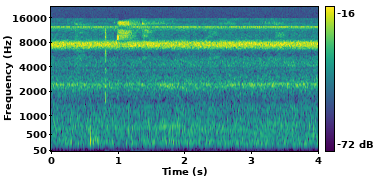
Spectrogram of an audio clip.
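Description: Near silence: faint steady background hiss.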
